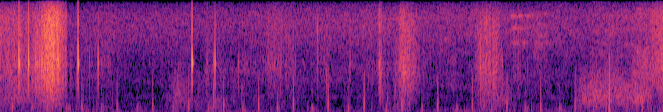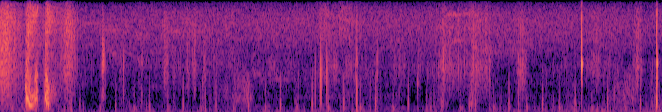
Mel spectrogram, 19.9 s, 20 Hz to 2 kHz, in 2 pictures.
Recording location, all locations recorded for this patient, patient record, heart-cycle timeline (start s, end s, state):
mitral valve (MV)
aortic valve (AV)+pulmonary valve (PV)+tricuspid valve (TV)+mitral valve (MV)
#Age: Child
#Sex: Male
#Height: 125.0 cm
#Weight: 28.3 kg
#Pregnancy status: False
#Murmur: Absent
#Murmur locations: nan
#Most audible location: nan
#Systolic murmur timing: nan
#Systolic murmur shape: nan
#Systolic murmur grading: nan
#Systolic murmur pitch: nan
#Systolic murmur quality: nan
#Diastolic murmur timing: nan
#Diastolic murmur shape: nan
#Diastolic murmur grading: nan
#Diastolic murmur pitch: nan
#Diastolic murmur quality: nan
#Outcome: Normal
#Campaign: 2015 screening campaign
0.00	1.90	unannotated
1.90	2.05	diastole
2.05	2.16	S1
2.16	2.28	systole
2.28	2.38	S2
2.38	2.58	diastole
2.58	2.70	S1
2.70	2.78	systole
2.78	2.90	S2
2.90	3.12	diastole
3.12	3.21	S1
3.21	3.34	systole
3.34	3.44	S2
3.44	3.64	diastole
3.64	3.74	S1
3.74	3.84	systole
3.84	3.96	S2
3.96	4.16	diastole
4.16	4.26	S1
4.26	4.36	systole
4.36	4.50	S2
4.50	4.68	diastole
4.68	4.78	S1
4.78	4.88	systole
4.88	5.02	S2
5.02	5.18	diastole
5.18	5.32	S1
5.32	5.42	systole
5.42	5.56	S2
5.56	5.76	diastole
5.76	5.88	S1
5.88	5.98	systole
5.98	6.14	S2
6.14	6.32	diastole
6.32	6.40	S1
6.40	6.52	systole
6.52	6.62	S2
6.62	6.84	diastole
6.84	6.96	S1
6.96	7.08	systole
7.08	7.20	S2
7.20	7.38	diastole
7.38	7.52	S1
7.52	7.58	systole
7.58	7.70	S2
7.70	7.88	diastole
7.88	7.98	S1
7.98	8.08	systole
8.08	8.18	S2
8.18	8.40	diastole
8.40	8.50	S1
8.50	8.62	systole
8.62	8.70	S2
8.70	8.86	diastole
8.86	19.89	unannotated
